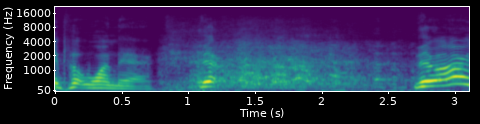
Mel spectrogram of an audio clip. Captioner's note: laughter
